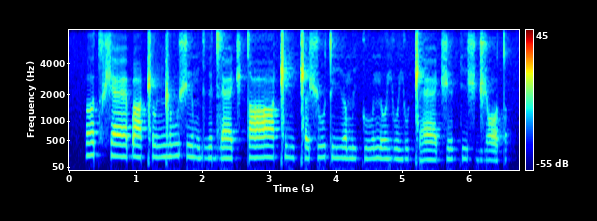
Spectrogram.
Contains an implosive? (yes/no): yes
